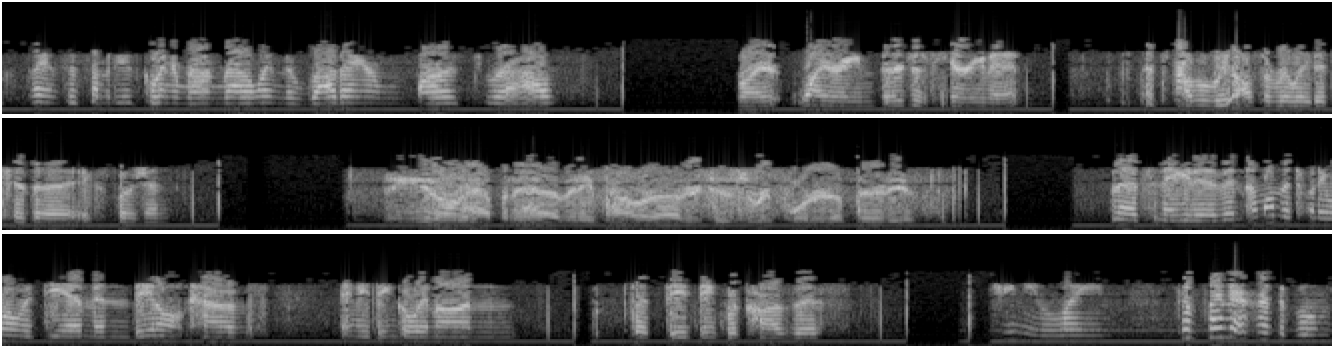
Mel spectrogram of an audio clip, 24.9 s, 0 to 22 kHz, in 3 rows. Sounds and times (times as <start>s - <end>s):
Speech: 0.0s - 3.5s, 4.6s - 9.4s, 10.7s - 14.3s, 15.3s - 19.8s, 20.4s - 21.9s, 22.8s - 24.9s.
